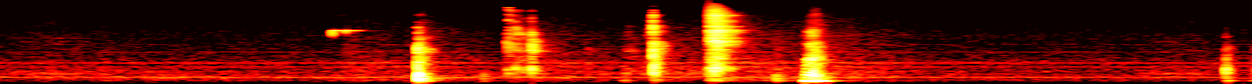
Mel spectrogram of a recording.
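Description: A clamp meter gives a short high beep about one and a half seconds in, followed by five or six clicks and taps as its buttons are pressed to zero the DC current reading.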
